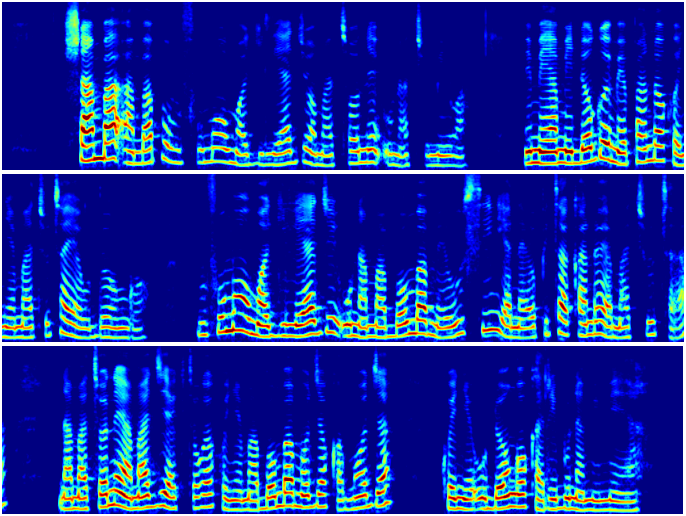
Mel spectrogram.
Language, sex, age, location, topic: Swahili, female, 25-35, Nairobi, agriculture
